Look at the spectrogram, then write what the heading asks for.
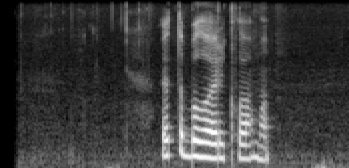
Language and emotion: Russian, neutral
